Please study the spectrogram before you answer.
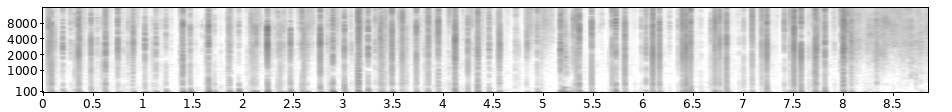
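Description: A flat teal plastic gel ice pack filled with gel beads is held up and scratched with fingernails across its bumpy surface. A rapid, dense run of short, dry crackling clicks carries a dull low thump, with little brightness. The scratching thins out and fades to a soft hiss in the last second.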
